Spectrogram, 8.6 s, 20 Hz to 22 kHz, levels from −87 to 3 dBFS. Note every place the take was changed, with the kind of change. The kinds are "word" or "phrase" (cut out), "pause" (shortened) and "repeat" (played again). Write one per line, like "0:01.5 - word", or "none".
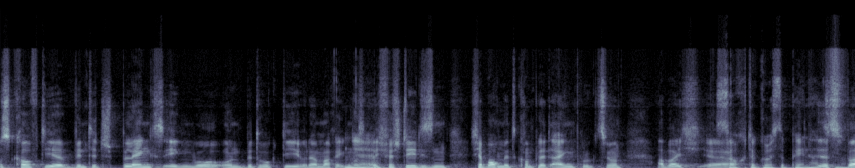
0:05.0 - word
